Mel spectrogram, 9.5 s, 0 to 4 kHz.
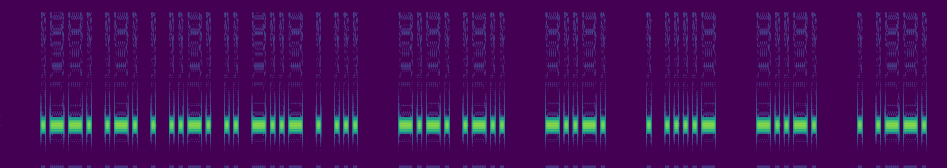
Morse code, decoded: PREFIXES CL / E4 / EP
